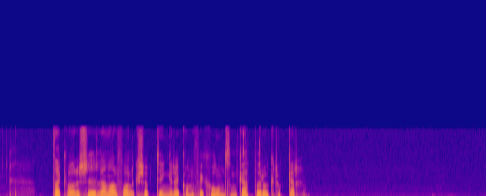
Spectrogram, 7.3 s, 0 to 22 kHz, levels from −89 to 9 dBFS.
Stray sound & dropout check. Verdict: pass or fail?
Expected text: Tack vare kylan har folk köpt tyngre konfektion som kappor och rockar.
pass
